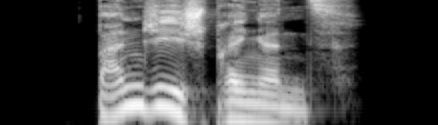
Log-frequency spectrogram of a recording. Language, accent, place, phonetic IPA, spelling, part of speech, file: German, Germany, Berlin, [ˈband͡ʒiˌʃpʁɪŋəns], Bungeespringens, noun, De-Bungeespringens.ogg
- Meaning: genitive singular of Bungeespringen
